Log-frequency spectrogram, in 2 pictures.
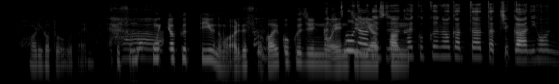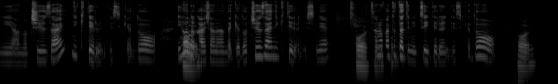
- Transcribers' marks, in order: none
- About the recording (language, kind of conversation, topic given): Japanese, unstructured, どんな仕事にやりがいを感じますか？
